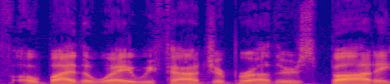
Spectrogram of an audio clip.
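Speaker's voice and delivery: put-on flat, deadpan delivery. Discussing a story's plot, speaker quotes a line in mimicked deadpan delivery. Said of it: "deadpan delivery of".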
